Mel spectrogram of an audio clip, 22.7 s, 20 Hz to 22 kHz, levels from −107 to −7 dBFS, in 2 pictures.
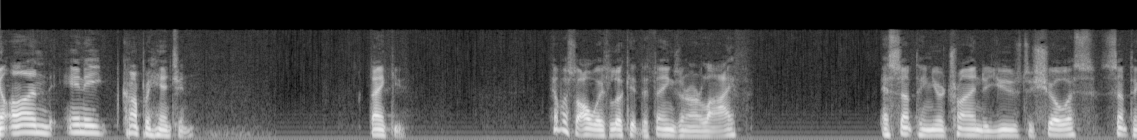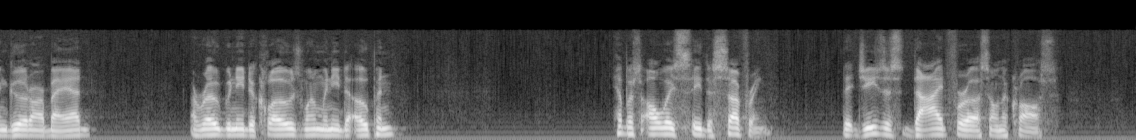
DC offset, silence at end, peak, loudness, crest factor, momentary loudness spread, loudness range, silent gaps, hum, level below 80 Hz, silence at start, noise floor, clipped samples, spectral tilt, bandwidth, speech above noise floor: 0.1%; 0.85 s; -2 dBFS; -22 LUFS; 20 dB; 10 LU; 5 LU; none; none; -56 dBFS; 0 s; -57 dBFS; under 0.1%; -7 dB/octave; 10.5 kHz; 36 dB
